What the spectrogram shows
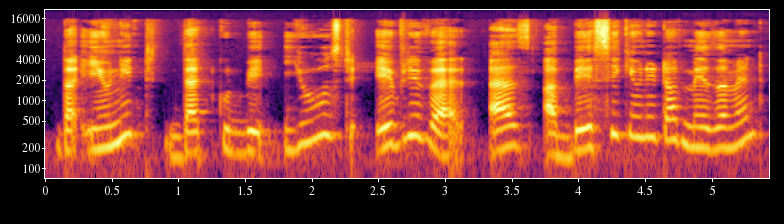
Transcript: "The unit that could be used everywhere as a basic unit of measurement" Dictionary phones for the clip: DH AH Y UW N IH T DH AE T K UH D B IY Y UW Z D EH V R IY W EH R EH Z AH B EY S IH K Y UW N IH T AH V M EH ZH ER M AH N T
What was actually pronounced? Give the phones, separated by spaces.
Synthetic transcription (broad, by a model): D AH Y UW N IH T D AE T K UH D B IY Y UW Z D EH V R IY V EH R EH Z AH B EY S IH K Y UW N IH T AH V M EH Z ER M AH N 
